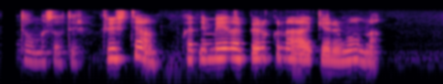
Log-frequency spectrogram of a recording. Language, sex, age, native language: Icelandic, female, 20-29, Icelandic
